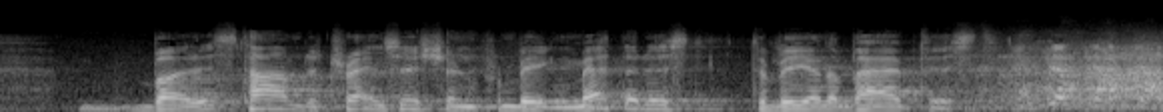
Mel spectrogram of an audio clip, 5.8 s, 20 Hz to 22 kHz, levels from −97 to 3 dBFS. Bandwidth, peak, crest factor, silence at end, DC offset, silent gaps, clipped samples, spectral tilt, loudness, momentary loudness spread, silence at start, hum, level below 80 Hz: 7.8 kHz; -12 dBFS; 20 dB; 0 s; under 0.1%; none; under 0.1%; -6.5 dB/octave; -32 LUFS; 11 LU; 0 s; none; -76 dBFS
